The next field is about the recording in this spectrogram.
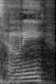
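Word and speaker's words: Toney: What if I named my kid Tony, but I just put an E between the N and the Y for no reason? Tone, so sound tone and then a Y. E. It's pronounced the same way, but it just pisses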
